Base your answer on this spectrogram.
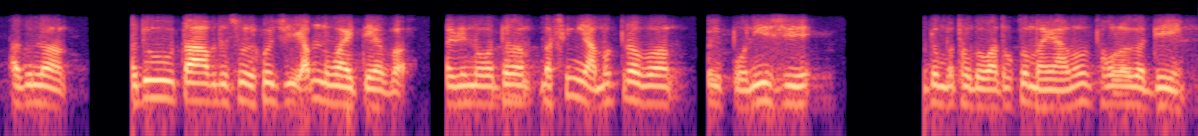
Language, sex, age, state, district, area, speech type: Manipuri, male, 60+, Manipur, Imphal East, rural, conversation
